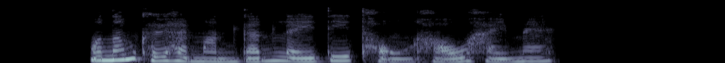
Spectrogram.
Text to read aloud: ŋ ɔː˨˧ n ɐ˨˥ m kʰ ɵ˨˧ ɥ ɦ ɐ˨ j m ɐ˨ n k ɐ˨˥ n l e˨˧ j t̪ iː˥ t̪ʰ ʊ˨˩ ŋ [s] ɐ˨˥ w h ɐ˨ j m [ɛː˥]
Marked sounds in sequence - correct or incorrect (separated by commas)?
incorrect, correct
